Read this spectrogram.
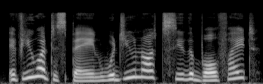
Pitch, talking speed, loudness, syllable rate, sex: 245 Hz, 275 wpm, -17 LUFS, 4.9 syllables/s, female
